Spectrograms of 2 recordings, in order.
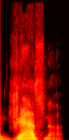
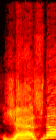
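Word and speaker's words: Jasnah: So you mean when you read it the first time, before listening to Sanderson talk, you had no idea that this was pronounced like a Y.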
